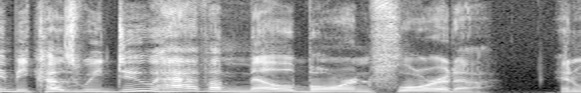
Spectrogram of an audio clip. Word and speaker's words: Melbourne: It's funny because we do have a Melbourne, Florida. And we say Melbourne, Florida, unless you're Australian, and then you say Melbourne, Australia, Melbourne, not Melbourne. I'm an American. I say Melbourne.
